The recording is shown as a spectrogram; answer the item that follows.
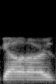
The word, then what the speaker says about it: Gallinari: I apologize for my pronunciation the first time around, folks, but Gallinari is what I'm going with.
